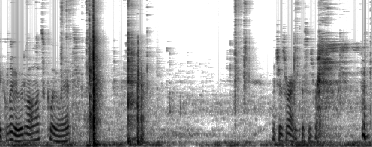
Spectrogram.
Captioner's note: laughs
